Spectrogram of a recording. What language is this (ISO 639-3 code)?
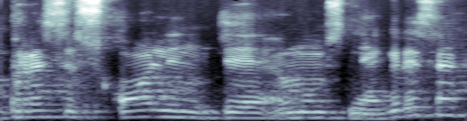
lit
